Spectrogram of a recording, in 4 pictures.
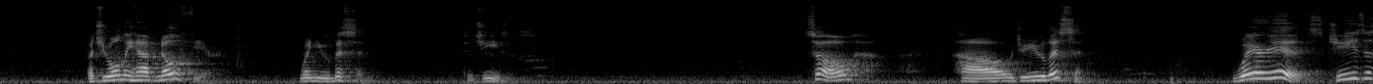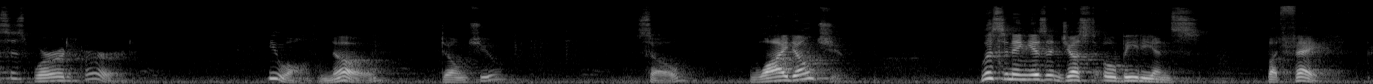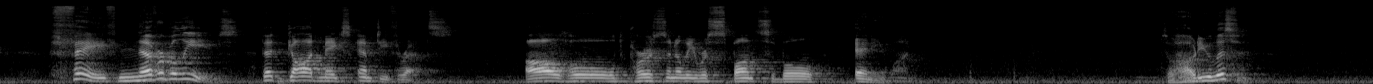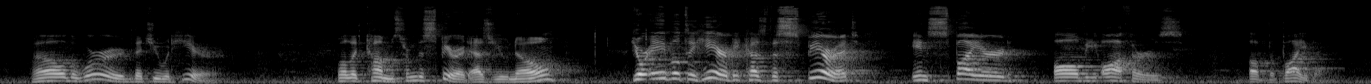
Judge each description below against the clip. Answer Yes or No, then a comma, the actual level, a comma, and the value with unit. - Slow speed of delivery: Yes, slow, 90 wpm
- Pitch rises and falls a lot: Yes, wide, 8.5 semitones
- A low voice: Yes, low, 130 Hz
